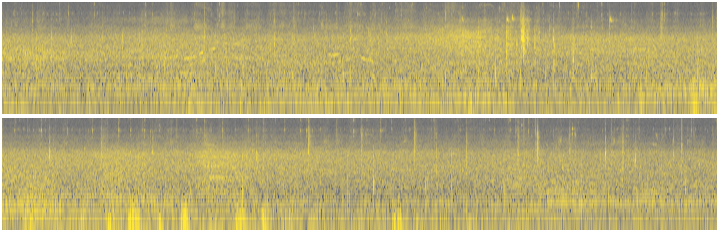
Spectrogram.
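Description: Footsteps tread on a paved path close by.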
